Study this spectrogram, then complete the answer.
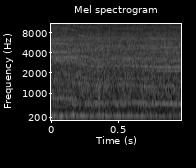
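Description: A battery drill whines at high speed, driving 2.5-inch screws into wood while the barstool parts are held by a clamp. The tone is continuous, loud and close, and no one speaks.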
